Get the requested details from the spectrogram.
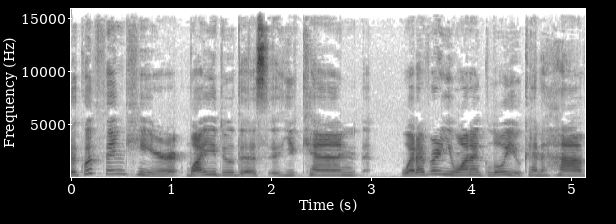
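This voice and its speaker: With a non-native accent, a woman speaks at a fairly high pitch and a moderate pace, showing ordinary pitch variation. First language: not English. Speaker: DIY crafts youtuber. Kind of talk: tutorial. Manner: halting.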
